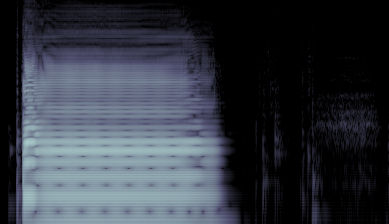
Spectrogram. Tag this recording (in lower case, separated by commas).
musical instrument, music, woodwind instrument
